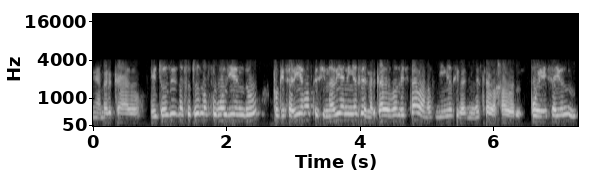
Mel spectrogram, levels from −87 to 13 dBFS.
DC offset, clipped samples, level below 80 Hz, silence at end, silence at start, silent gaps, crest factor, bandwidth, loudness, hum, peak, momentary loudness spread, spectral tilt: under 0.1%; under 0.1%; -64 dBFS; 0 s; 0 s; none; 12 dB; 4.1 kHz; -16 LUFS; none; -4 dBFS; 5 LU; 1 dB/octave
